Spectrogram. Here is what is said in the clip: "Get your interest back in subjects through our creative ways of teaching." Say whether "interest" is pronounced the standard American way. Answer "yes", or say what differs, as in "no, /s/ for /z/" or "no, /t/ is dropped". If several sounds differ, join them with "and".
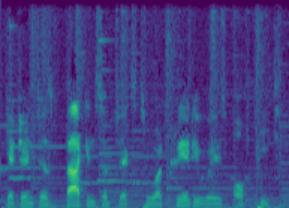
no, /ɹ/ is dropped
